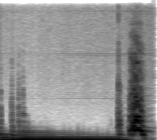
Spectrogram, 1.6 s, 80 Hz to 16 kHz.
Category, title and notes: Music > Solo instrument
suspended chord 3
pick, slide, notes, rock, slides, pluck, bass, slap, harmonic, riff, chuny, harmonics, fuzz, riffs, chords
